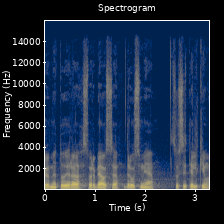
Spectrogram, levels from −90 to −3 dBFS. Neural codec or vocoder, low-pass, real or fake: none; 14.4 kHz; real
